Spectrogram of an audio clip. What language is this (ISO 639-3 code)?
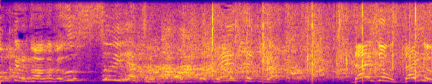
jpn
